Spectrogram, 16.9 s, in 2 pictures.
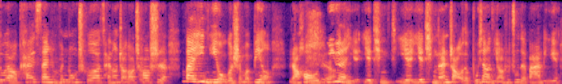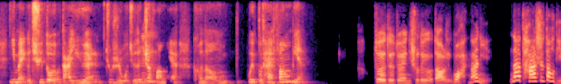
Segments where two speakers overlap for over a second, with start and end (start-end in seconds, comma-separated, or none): none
